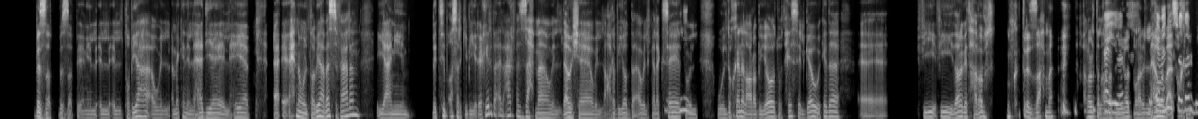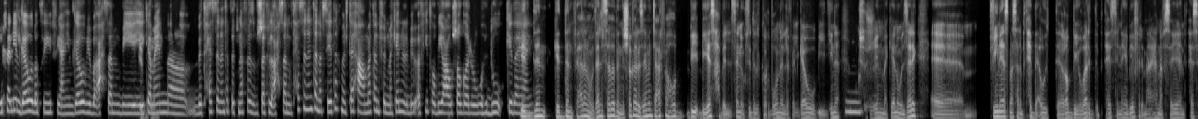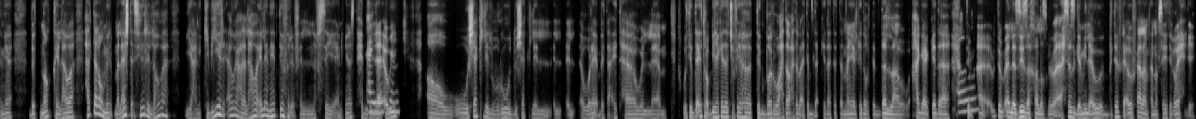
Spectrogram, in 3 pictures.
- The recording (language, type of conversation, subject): Arabic, podcast, إيه أجمل مكان محلي اكتشفته بالصدفة وبتحب ترجع له؟
- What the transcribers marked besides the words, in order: laughing while speaking: "حرارة من كتر الزحمة"; chuckle; tapping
